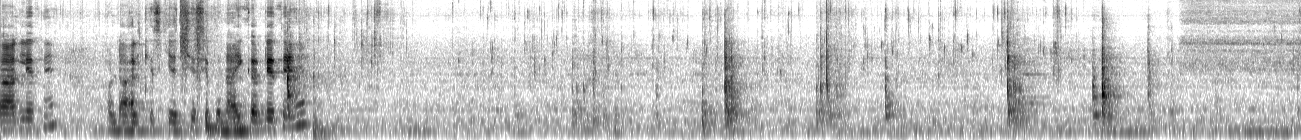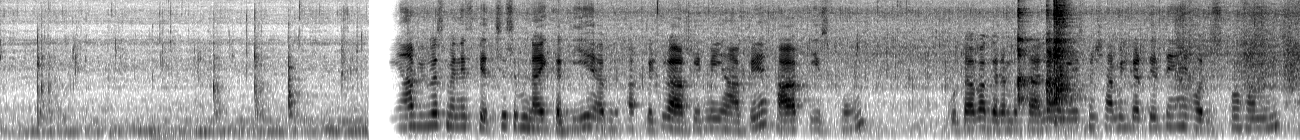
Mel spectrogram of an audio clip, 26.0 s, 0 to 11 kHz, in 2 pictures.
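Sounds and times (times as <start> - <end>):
food sizzling in oil: 17.3 - 26.0
spoon knocking and scraping pot: 23.2 - 23.8.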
